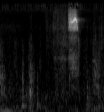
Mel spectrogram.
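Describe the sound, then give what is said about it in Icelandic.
A faint, high, thin whine from a very thin dog in a cage in a garage, a brief whimper rising once out of a quiet, hushed background with low rumbling noise. “Þetta er búr. Og það er hundur í því.”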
